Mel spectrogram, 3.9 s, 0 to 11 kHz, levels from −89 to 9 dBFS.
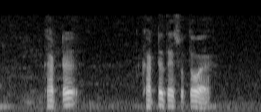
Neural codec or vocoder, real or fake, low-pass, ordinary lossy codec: none; real; 7.2 kHz; AAC, 64 kbps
